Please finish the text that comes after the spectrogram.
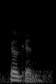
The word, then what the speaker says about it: Gilgen: Is it Gilgen or Gilgan? Gilgen? Gilgen. Thank you for hearing our city council.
